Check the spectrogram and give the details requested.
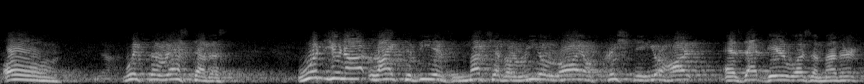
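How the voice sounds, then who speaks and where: High-voiced preacher in an echoey hall. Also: male voice, a little slow, slight background noise. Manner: folksy storytelling, rural dialect grammar. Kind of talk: sermon with a told story. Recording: dull echoey old hall recording.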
